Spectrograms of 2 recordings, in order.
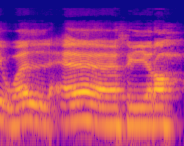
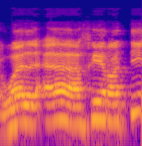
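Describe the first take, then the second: First: The last word ends with a soft 'h' sound. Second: The last word ends with a 'ti' sound. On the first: The reader stops at this word. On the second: The reading continues past this word.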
